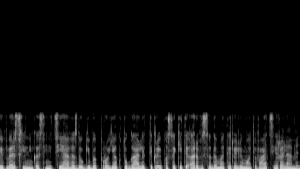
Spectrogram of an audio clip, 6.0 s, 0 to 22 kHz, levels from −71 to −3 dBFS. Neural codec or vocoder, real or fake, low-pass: vocoder, 22.05 kHz, 80 mel bands, WaveNeXt; fake; 7.2 kHz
